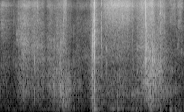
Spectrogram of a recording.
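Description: Paper and notebook handling: a spiral-bound notebook's page rustling as it is bent and the notebook lifted off the table, with two sharp clicks, one about a second in and one near the end.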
